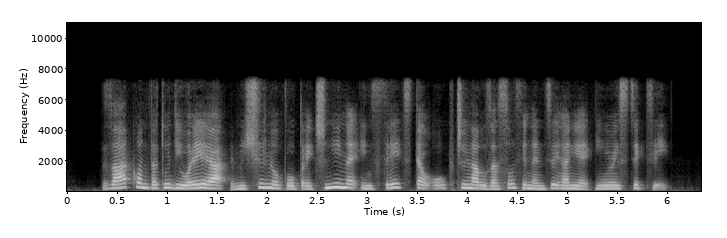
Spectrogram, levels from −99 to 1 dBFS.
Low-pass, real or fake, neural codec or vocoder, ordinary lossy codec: 7.2 kHz; fake; codec, 16 kHz, 0.5 kbps, FreqCodec, larger model; AAC, 64 kbps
